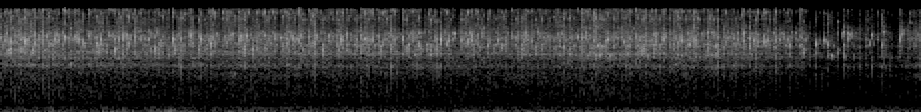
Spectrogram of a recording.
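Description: A long, hollow dried-cactus wood rainstick is held and tilted so its inner pellets fall through it, while long nails scratch and tap the ribbed wood. The result is a steady, bright, hissing patter like rain that thins and flickers near the end.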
